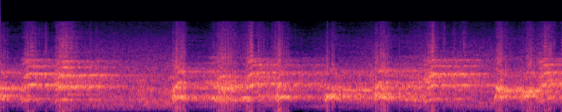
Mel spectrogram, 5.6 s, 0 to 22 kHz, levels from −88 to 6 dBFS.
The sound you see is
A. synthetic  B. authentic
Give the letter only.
B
